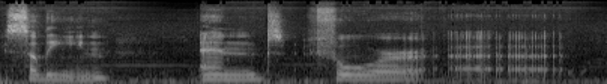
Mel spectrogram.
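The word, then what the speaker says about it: Selene: I would I would have said Gail, you know, or I would have said for Seleni, I would say Seline.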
